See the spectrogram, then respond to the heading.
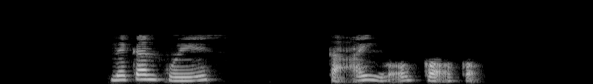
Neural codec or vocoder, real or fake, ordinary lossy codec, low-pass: none; real; AAC, 16 kbps; 7.2 kHz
